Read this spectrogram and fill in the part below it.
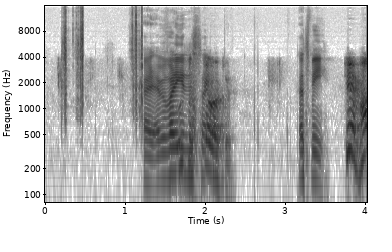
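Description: A rifle magazine is swapped with metallic clicks.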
